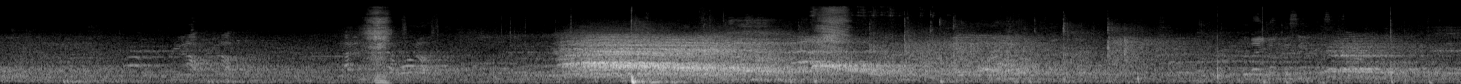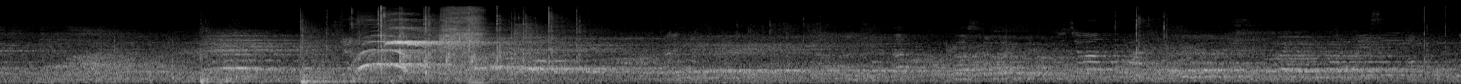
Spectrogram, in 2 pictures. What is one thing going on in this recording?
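Young players shout and call out to each other in an echoing hall.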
